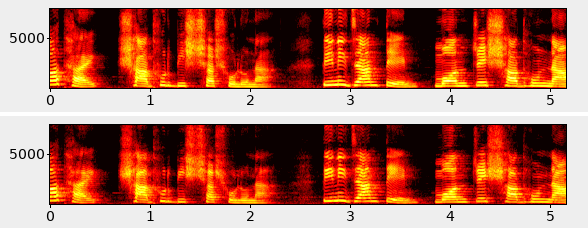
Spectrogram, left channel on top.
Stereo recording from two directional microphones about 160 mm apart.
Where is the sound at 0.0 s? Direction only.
35° left (ahead or behind).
